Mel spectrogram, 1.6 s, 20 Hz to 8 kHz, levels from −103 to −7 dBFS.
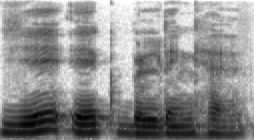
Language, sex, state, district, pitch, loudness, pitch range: Hindi, male, Jharkhand, Ranchi, 120 Hz, -15 LUFS, 115-130 Hz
